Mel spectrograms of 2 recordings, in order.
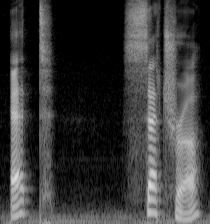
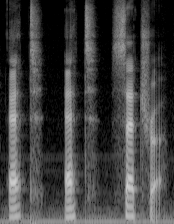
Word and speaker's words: et cetera: It's not pronounced etc. It's pronounced et cetera or etc. Etc. or et cetera. Those are acceptable to me, all right?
